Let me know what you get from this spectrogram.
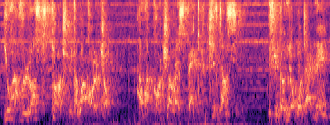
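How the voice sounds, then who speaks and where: A man's voice: fairly quick, lightly acted. Name: Chief Lawanson Omoba. Figure: pompous chief voiced by a man. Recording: echoey, with music. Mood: indignant. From Nigeria. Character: proud pompous Nigerian chief, touchy about title. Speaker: film distributor and producer. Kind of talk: amateur radio drama acting. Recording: echoey room with background music.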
